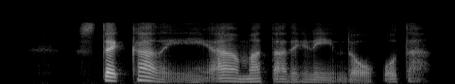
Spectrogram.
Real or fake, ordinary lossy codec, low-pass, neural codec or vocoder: fake; Opus, 24 kbps; 7.2 kHz; codec, 16 kHz, 0.2 kbps, FocalCodec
